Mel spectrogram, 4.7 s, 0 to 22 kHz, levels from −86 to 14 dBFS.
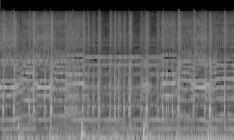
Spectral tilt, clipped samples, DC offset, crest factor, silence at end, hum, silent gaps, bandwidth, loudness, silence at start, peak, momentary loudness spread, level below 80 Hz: -2.5 dB/octave; under 0.1%; under 0.1%; 18 dB; 0 s; none; none; 17 kHz; -19 LUFS; 0 s; -4 dBFS; 4 LU; -30 dBFS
